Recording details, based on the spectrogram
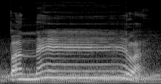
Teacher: Demoramos mais falando o né. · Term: sílaba tônica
